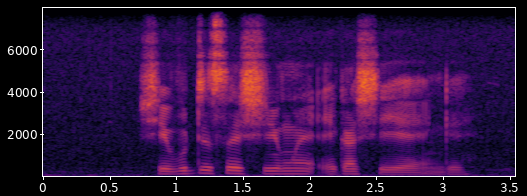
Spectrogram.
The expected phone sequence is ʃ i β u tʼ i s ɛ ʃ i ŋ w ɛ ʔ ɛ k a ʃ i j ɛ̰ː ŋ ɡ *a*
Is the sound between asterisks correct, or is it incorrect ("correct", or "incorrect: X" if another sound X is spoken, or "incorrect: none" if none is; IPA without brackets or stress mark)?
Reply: incorrect: ɛ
